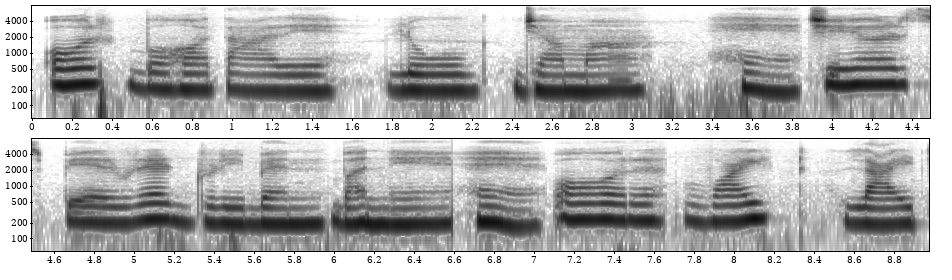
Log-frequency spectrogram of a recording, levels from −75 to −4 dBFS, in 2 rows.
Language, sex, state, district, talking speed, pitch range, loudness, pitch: Hindi, female, Bihar, Begusarai, 115 wpm, 195-225 Hz, -18 LUFS, 200 Hz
